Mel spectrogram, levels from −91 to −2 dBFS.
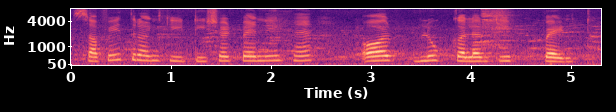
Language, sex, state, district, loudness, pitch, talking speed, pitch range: Hindi, female, Madhya Pradesh, Dhar, -19 LUFS, 235 Hz, 145 wpm, 220-250 Hz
